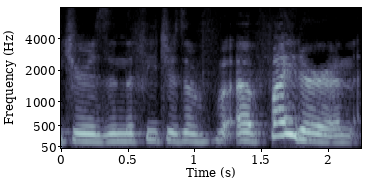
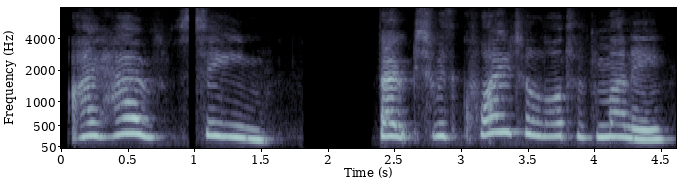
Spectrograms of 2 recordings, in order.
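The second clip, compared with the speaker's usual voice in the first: higher voice, a lightly voiced Cockney-posh elf blend; Farthing's voice; 6 semitones higher than usual. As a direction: answer in character as the scrappy elf rogue. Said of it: "Farthing, do you think money can buy happiness?".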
